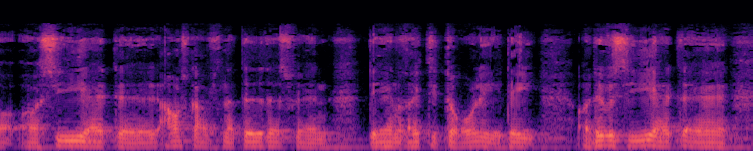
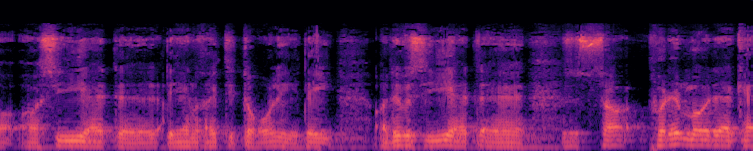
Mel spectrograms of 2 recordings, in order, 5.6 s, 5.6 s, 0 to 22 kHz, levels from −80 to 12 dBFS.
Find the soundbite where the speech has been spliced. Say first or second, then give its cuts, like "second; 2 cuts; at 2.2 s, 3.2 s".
second; 2 cuts; at 1.2 s, 4.2 s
